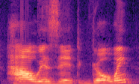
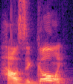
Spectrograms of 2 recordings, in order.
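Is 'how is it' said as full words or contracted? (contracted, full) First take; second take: full; contracted. First: Each word of 'how is it' is said separately. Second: 'How is' is run together quickly as 'how's'. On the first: "ao invés de ser how is it going" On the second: "falando mais rápido, vai ficar how's it"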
